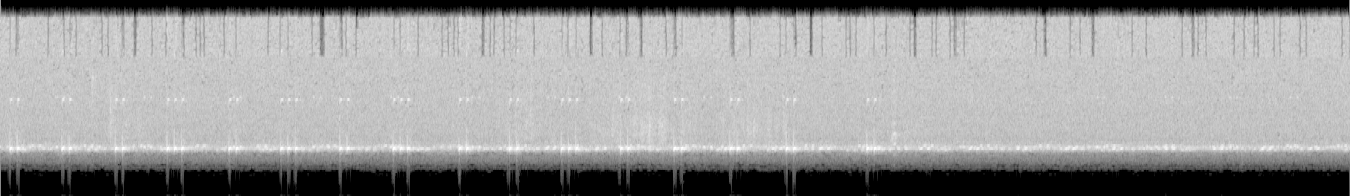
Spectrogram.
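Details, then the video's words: Crickets sound off for tinnitus masking in a steady, shrill high trill broken into quick chirp pulses about twice a second. A fainter, even higher dotted chirping runs alongside until roughly nine seconds. Everything sits high, with no low sounds. "Cricket Sound for Tinnitus Masking"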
